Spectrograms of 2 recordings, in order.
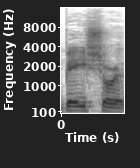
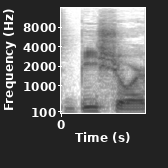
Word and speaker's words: Beshore: busch is teaming up with i believe it's pronounced ben beshore we've been saying bayshore this whole time i believe joe gibbs confirmed it's be sure so anyway he's teamed up with a new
